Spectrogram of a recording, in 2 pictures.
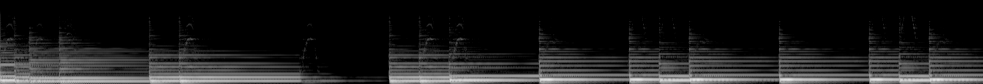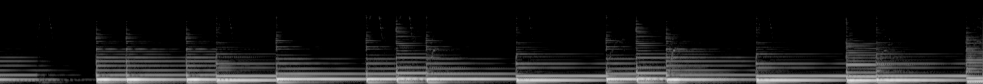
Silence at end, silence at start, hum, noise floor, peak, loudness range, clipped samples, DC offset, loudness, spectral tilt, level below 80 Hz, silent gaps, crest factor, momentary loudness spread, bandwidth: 0 s; 0 s; none; -56 dBFS; -4 dBFS; 4 LU; under 0.1%; under 0.1%; -17 LUFS; -11 dB/octave; -54 dBFS; none; 14 dB; 11 LU; 3.8 kHz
